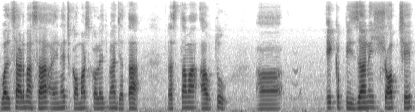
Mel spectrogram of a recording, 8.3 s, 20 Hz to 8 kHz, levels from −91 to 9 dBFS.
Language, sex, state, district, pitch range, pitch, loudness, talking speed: Gujarati, male, Gujarat, Valsad, 125-145 Hz, 135 Hz, -18 LUFS, 110 wpm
